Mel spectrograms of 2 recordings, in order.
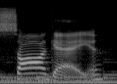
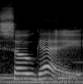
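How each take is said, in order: First: The first syllable rhymes with 'saw'. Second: The first syllable rhymes with 'so'. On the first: The speaker calls it right. "I'm pronouncing it as saw. Like a saw" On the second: The speaker calls it wrong.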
